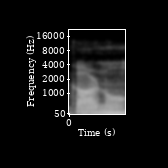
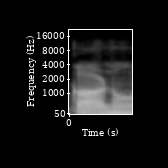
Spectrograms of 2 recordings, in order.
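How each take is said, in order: Both takes have the same delivery.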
